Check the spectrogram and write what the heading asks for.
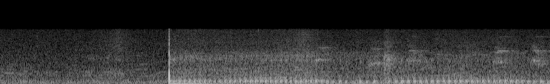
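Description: A sharp click, then an engine running steadily with a fast, even pulse, louder than the faint hum before it.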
